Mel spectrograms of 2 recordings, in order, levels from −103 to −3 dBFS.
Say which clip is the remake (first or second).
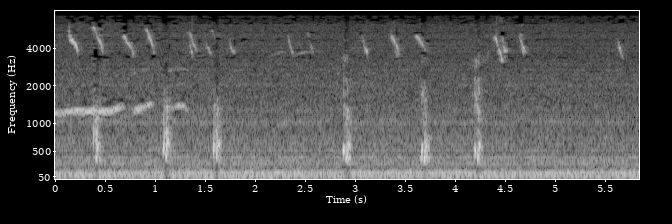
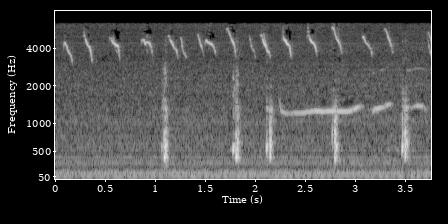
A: first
